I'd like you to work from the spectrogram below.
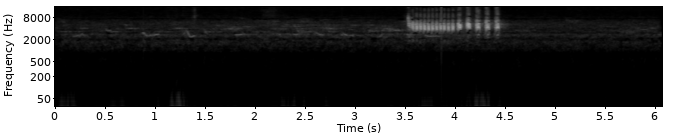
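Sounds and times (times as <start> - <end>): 
Eurasian blue tit Cyanistes caeruleus churring: 3.4 - 4.5.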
